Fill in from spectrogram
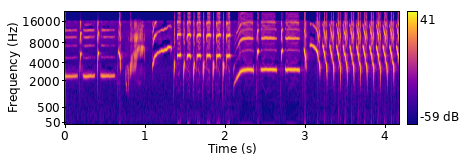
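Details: Singing canary, recorded to lure canaries into song: steady flat whistled notes, swooping slurs, a burst of chirps, more level whistles, then a quick rolling trill.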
